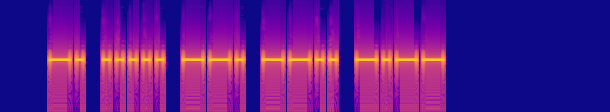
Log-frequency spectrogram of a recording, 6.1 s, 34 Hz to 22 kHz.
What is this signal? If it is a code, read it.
Morse code, heard as a keyed tone, about 18 wpm, 700 Hz. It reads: N5GZY
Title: Speed Racing - USA 1x3 Call Signs 15wpm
